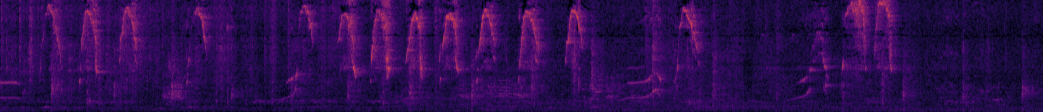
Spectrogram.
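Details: Baby monkey calling its mother for help; high, arching squeals and screams, many in quick succession at about two per second, uneven in rhythm, with faint background noise.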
